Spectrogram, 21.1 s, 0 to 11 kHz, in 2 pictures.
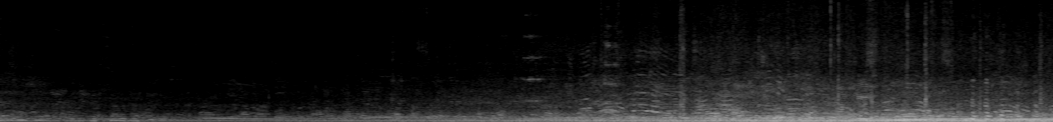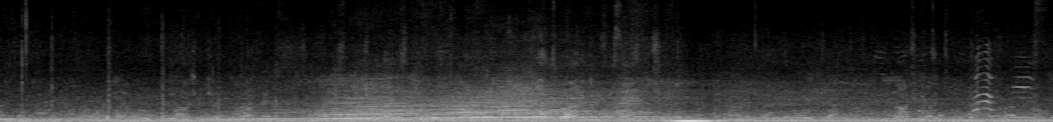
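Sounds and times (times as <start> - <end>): faint spectators' voices: 0.0 - 21.0
race car engine accelerating past: 12.8 - 19.7.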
